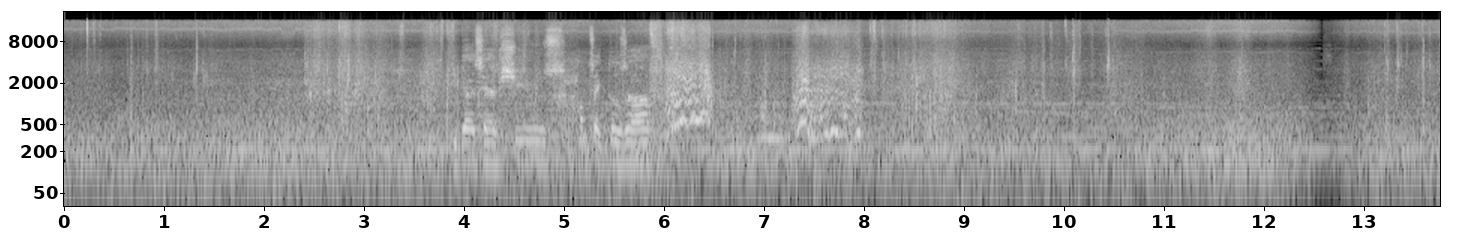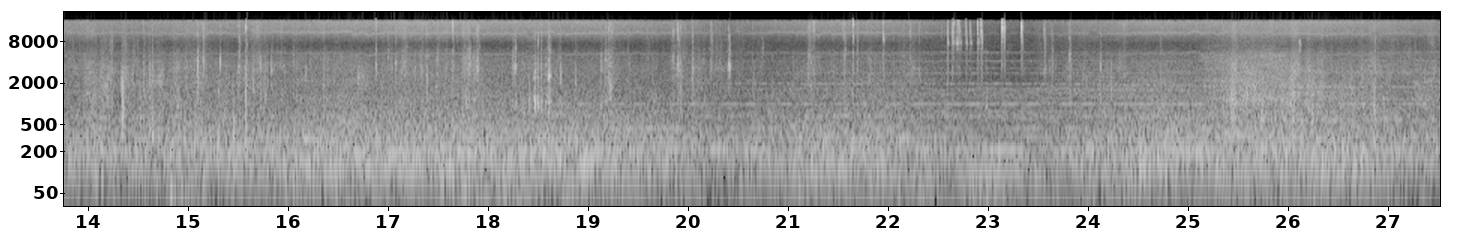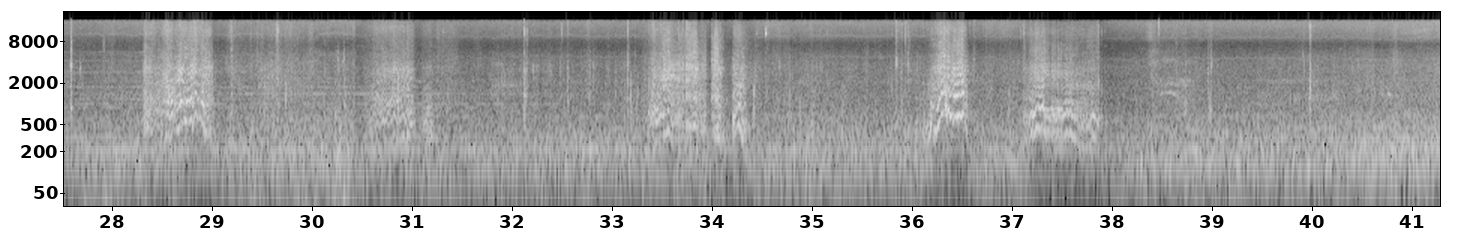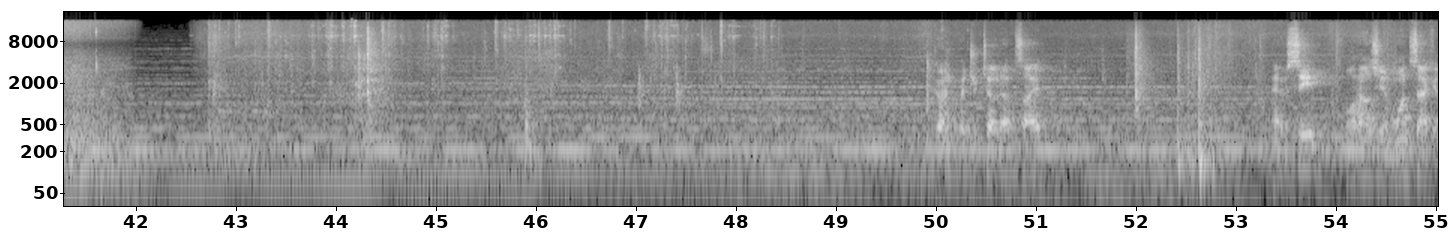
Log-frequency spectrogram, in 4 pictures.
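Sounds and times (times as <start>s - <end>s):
background music: 0.0s - 55.0s
zipper being drawn: 6.0s - 8.1s, 28.3s - 29.1s, 30.5s - 31.3s, 33.3s - 34.5s, 36.1s - 38.0s.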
